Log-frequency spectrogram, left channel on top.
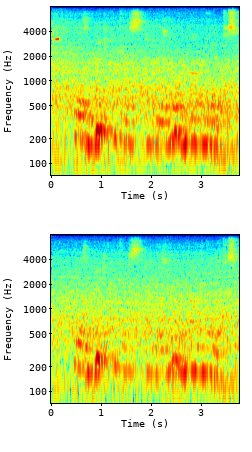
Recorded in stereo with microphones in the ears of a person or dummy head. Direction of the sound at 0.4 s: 20° left (ahead or behind).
